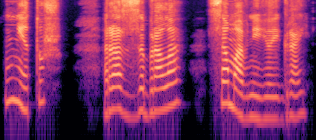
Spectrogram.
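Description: A woman voicing an indignant young female pug dog in a children's audiobook, speaking in a huffy, sharp way. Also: medium pitch, lively intonation, measured pace, no echo, close to an everyday voice. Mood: resentful.

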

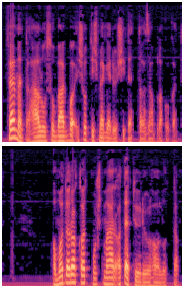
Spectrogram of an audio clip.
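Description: A man's voice: lowish voice, animated, warm tone, soft background music. A man reading a suspenseful story aloud as an audiobook, with tense, dramatic emphasis. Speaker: audiobook reader.

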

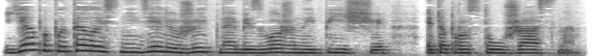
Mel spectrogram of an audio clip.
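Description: A woman's voice: medium pitch, fairly quick, a little mellow, natural voice. A woman reading an audiobook and voicing a frank, dreamy young woman. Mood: wistful.

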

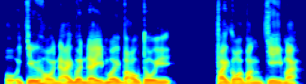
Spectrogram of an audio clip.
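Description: A man's voice: deep voice, brisk, darkish tone, lightly acted. A man voicing a friendly foreign man who teases in odd, stilted phrasing. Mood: teasing.

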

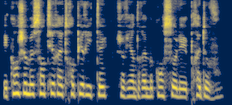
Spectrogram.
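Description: A woman's voice: mid-range voice, a little fast, warm tone, natural voice. A woman reading an earnest, devoted young son.

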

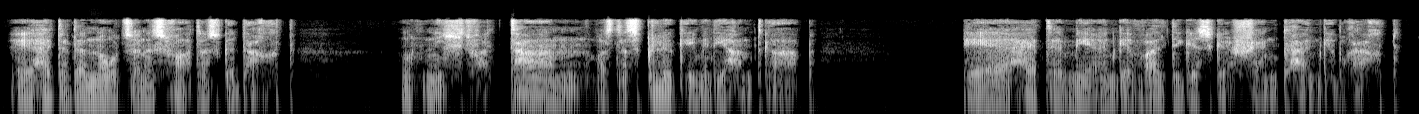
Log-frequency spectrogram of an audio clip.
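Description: A man reading an audiobook and voicing a bitter, scornful aging ruler who lashes out at his son, with a husky tone that drops into whispers. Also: a bass voice, little pitch movement, slow, pushed and bright, dry recording, highs cut off, heavily acted.

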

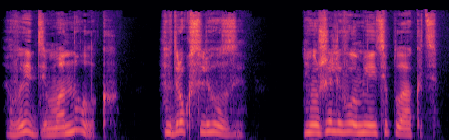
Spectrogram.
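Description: A woman reading the lines of a protective, teasing male demon in an audiobook, speaking in a low, insistent way. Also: animated, moderate pace, mellow, dry recording. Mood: tender.

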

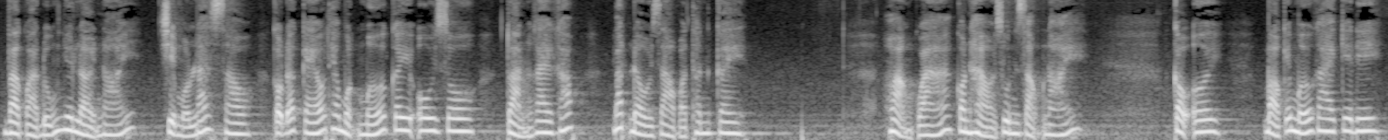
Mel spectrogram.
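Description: A woman narrating a romance story in a steady storytelling manner. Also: on the low side, moderate pace, husky.

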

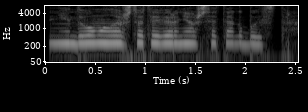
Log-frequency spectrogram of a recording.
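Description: A woman reading an audiobook voices a weary female ghost trapped in a well, speaking in a soft, sighing murmur. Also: high-pitched, flat delivery, normal speed, no echo, clean studio sound, pitched above the performer's own voice, close to an everyday voice.

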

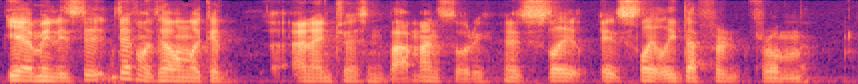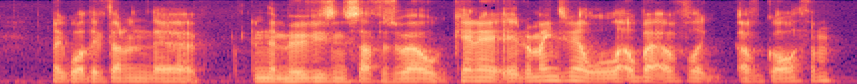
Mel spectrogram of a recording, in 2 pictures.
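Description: A man's voice: mid-range voice, fairly even intonation, quick pace, fairly bright tone. A man co-hosting a podcast, chatting casually, laughing often and repeating words as he talks. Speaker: podcast co-host.

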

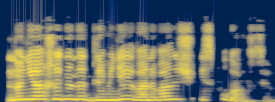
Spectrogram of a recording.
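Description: A woman's voice: very high-pitched, fast. A woman reading a first-person audiobook with a dry, ironic manner. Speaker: audiobook narrator.

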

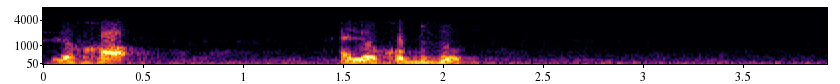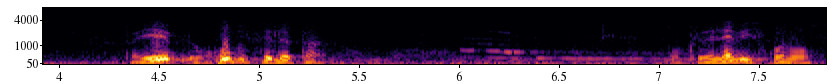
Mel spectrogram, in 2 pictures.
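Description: A man teaching a language lesson, explaining patiently step by step and repeating words slowly for his student. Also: medium pitch. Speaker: Arabic teacher. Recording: tinny phone-like sound with faint noise.

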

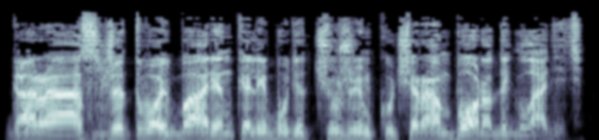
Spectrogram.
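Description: A man's voice: fairly high pitch, normal speed, fairly bright tone, dry recording, clean studio sound, pitched above the performer's own voice, close to an everyday voice. A man voicing a sarcastic male coachman who mocks and jeers. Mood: mocking. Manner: sarcastic, mocking.

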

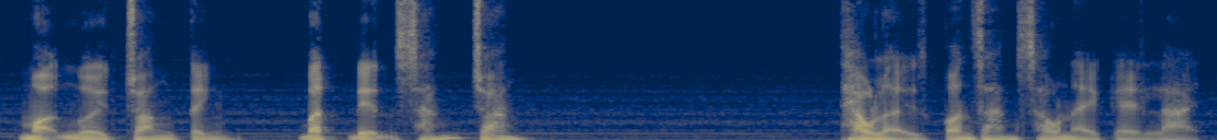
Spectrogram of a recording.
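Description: A man with a low voice narrates a horror story dramatically. His pitch rises and falls widely as he tells it. The recording is close and dry. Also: dry recording. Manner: dramatic, expressive.

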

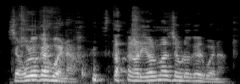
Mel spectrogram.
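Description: A man's voice: sits high, lively intonation, very fast. A man from hosting a casual film podcast, joking as he tells a story and putting on silly voices for quotes. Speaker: podcast host.

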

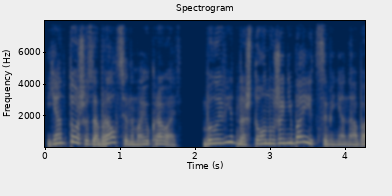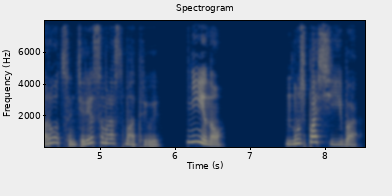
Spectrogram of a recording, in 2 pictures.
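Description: A woman narrating an audiobook in the first person, reading in an expressive, emotional way. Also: on the high side, a little fast, few pauses, no room sound, studio quality.

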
